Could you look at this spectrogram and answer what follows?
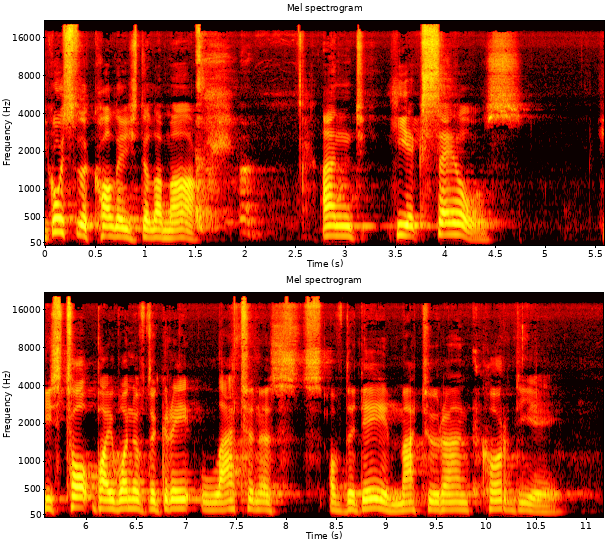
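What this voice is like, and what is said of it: French spoken with Scottish accent. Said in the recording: “Excuse my French accent... it's French with a Scottish accent.”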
